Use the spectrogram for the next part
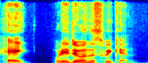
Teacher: The D links with Y to make G, vowels reduce. And doing often loses that final G sound in casual speech, becoming doing.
